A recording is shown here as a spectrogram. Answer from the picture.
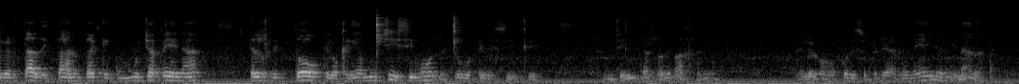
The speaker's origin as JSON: {"language": "Spanish", "town": "Monterrey", "region": "Nuevo León", "country": "Mexico", "lives_now": "Mexico City, Mexico", "said": "Yo cuando me vine de Monterrey me fui a Newton"}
